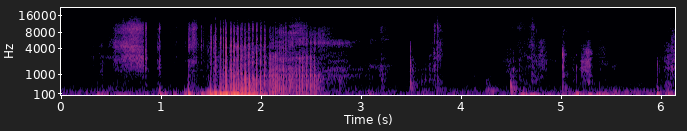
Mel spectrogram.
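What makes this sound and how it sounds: Glossy paper pages of a large, thick hardcover art book with a red edge, lying open on a white table, are turned and rubbed one at a time by fingertips with long red painted nails. A loud, airy swish of a page turning peaks in the first half, followed by quieter, scattered sliding rustles and soft ticks as the fingers move over the paper.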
